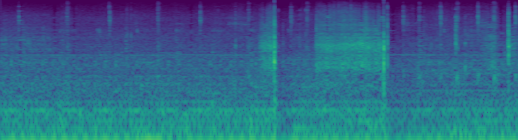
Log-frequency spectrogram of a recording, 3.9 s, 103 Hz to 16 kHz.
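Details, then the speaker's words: 2001 Subaru Outback 5-speed, 190,563 miles, blown head gaskets, cold start on a chilly December morning: the left turn signal glitches and keeps flashing, with steady light relay ticking over the idling engine. "You see that left turn signal? That thing has some glitch going on with it. Always doing the left signal."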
